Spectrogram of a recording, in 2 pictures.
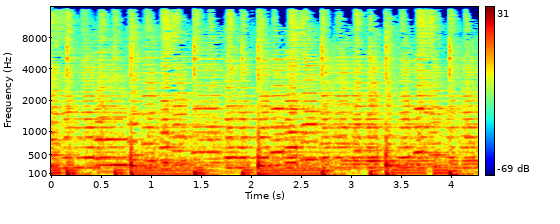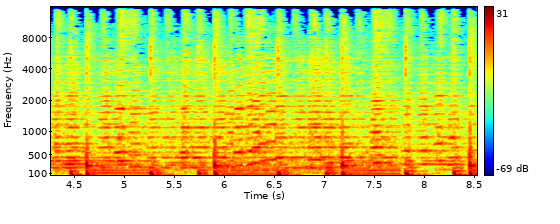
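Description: Live gaúcho dance music: an accordion carries the melody in an instrumental break over bass and drums, with a steady dance beat.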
